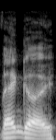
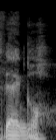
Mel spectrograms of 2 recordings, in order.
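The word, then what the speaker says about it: Van Gogh: I try to say vano correctly it's not vano it's vano but you have to kind of be Dutch to say it properly this is Ron Ward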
